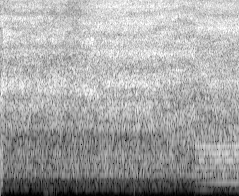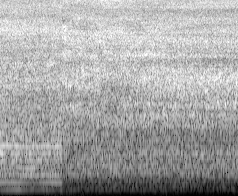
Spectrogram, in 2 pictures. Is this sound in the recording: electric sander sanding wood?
yes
